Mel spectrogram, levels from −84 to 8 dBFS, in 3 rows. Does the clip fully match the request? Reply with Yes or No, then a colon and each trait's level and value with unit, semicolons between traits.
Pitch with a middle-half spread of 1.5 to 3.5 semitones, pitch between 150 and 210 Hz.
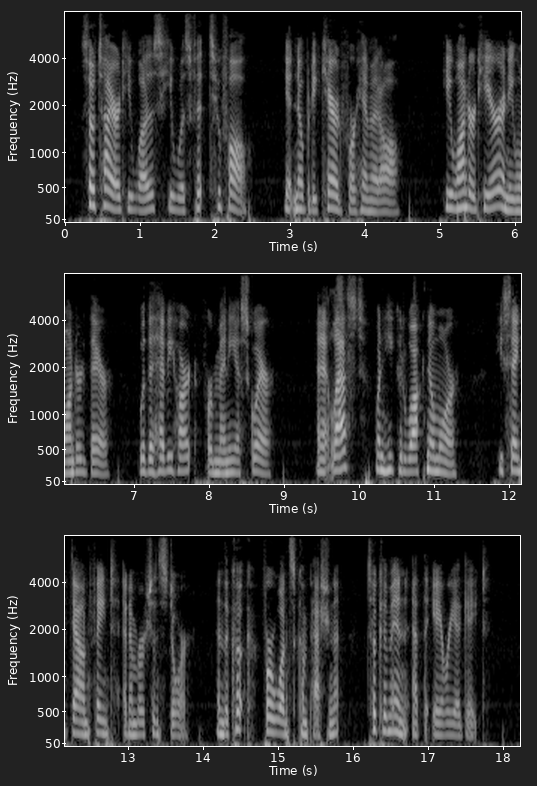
Yes: average, 3.1 semitones; medium, 185 Hz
